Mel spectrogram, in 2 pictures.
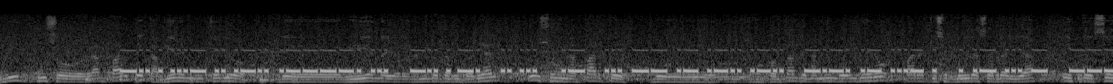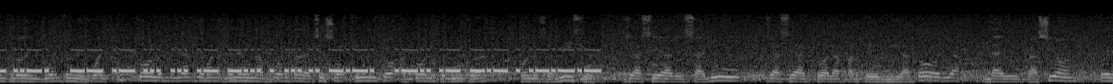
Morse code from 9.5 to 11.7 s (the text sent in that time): EAST OF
